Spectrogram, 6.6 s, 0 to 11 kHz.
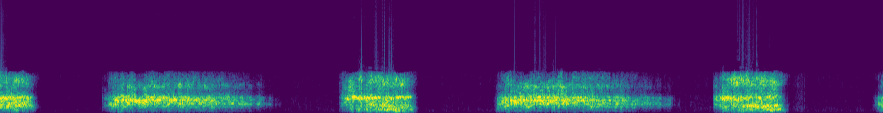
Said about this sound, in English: So when I say breathe, I want you to breathe deeply, fully, right in behind those points on your finger. And we'll do 5 breaths together. You ready? 1, 2, 3. Follow me. I want to hear you all.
